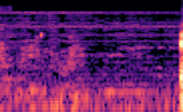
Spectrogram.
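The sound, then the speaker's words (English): A single short, sharp dog bark bursts out near the end, over a low, steady rumble of background noise. “Oh, dog.”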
